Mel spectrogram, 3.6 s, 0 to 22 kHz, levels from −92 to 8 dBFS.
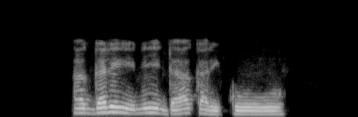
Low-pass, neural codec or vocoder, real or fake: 5.4 kHz; codec, 44.1 kHz, 7.8 kbps, DAC; fake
